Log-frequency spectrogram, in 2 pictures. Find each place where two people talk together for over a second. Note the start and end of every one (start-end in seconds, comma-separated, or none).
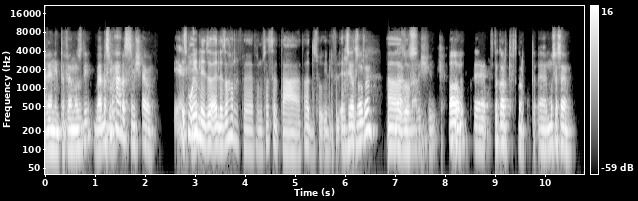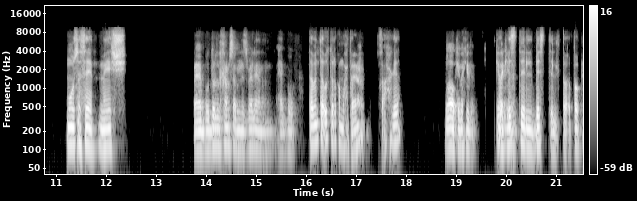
none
